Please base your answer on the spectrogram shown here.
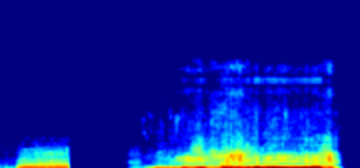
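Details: A bear gives a short, deep moaning growl, then after a pause a longer, rough, rising roar that swells and holds before cutting off, growls and roars used to communicate with other bears or mark territory.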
